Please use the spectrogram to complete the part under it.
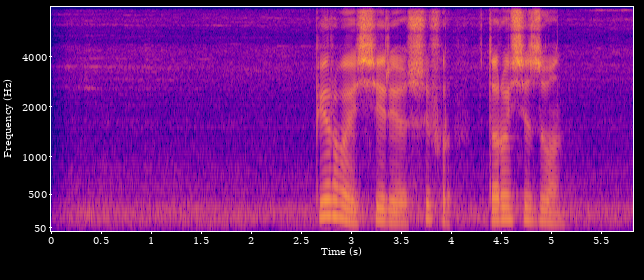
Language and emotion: Russian, neutral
